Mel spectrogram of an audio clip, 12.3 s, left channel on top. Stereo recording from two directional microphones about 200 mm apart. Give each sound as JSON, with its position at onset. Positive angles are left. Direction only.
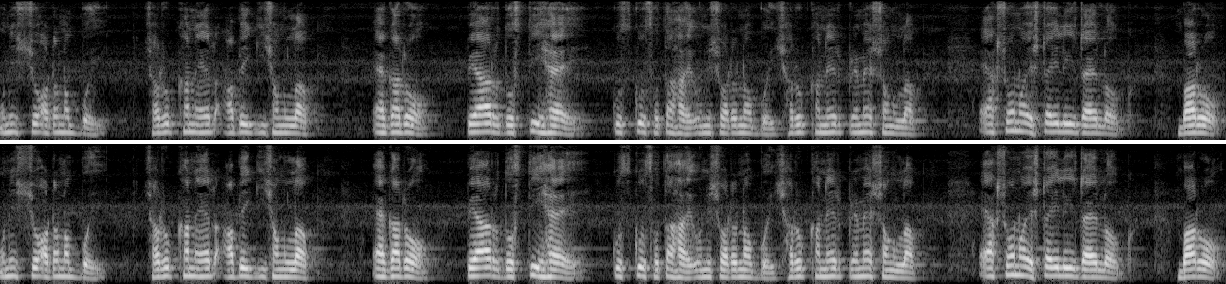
{"t": 0.0, "sound": "speech", "side_deg": -20}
